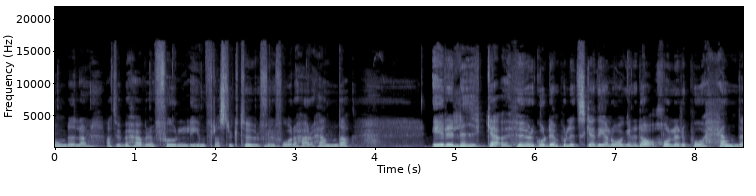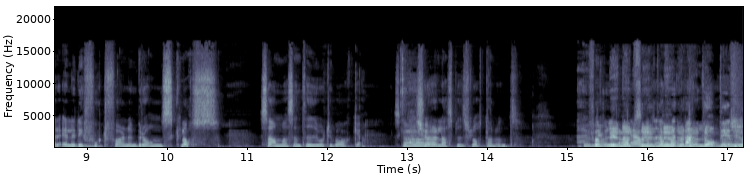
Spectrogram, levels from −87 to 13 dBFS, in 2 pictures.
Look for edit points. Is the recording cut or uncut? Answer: cut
